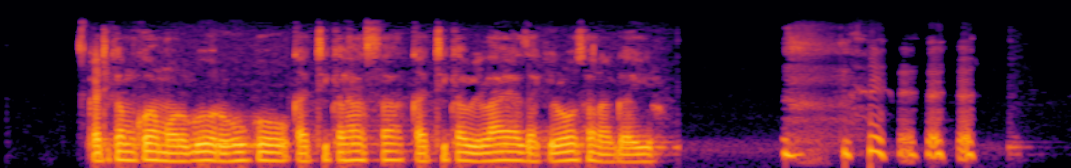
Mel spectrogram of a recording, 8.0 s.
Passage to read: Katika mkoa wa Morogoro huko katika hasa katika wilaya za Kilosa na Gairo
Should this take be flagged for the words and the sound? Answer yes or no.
yes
